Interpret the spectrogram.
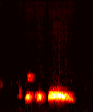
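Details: Spotted dove kept as a vigorous decoy bird: a brief soft note, then two short coos and a longer drawn-out mellow coo, low and smooth, in otherwise silent surroundings.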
